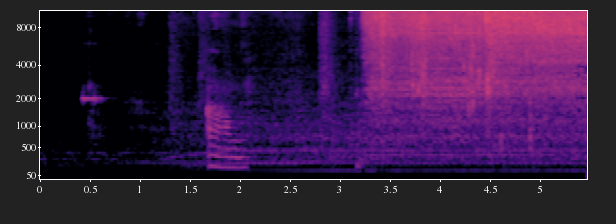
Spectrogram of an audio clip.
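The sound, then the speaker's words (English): Kitchen tap water running as hands are washed after handling raw chicken. A short electronic beep and a brief voice come first, then the water gushes on partway through and keeps pouring steadily. “I think I wash my hands like 10 times when I'm making this.”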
